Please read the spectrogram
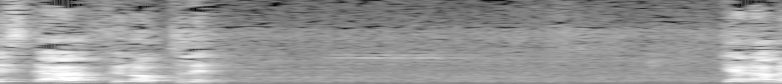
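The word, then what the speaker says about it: phenolphthalein: इसमें एल और एच जो है वो साइलेंट है। बात समझ में आ रही है कि नहीं? तो नाम है इसका फिनोप्थिलिन।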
